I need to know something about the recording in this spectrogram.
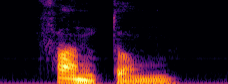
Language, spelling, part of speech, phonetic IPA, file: Polish, fantom, noun, [ˈfãntɔ̃m], Pl-fantom.ogg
